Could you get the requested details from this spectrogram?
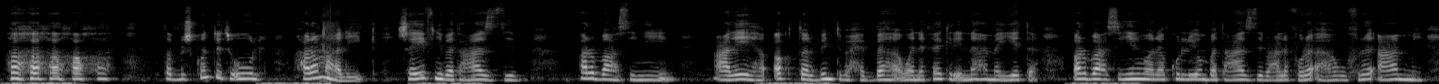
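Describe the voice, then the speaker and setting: A woman's voice: mid-range voice, steady tone, a little fast, vocal fry, mellow. Woman reading as a betrayed, furious young man. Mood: anguished. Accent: Egyptian Arabic. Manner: sobbing bitter laughter, then harsh threats.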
